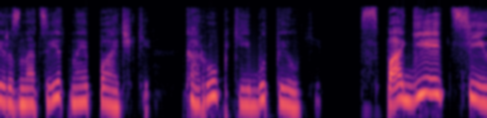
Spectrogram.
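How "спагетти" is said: drawn-out triumphant shout; big, stretched-out holler; Шахиджан yelling. A narrator's reading. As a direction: yell it slowly, like a grand announcement. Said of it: "заорал Шахиджан".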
